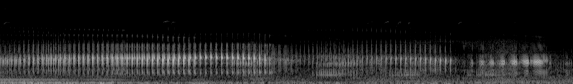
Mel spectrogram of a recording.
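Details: Frog mating call on a millrace in the morning, recorded close up: a loud, rapidly pulsed trill lasting about three seconds, then quieter overlapping trills from other frogs, over a low background hum.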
